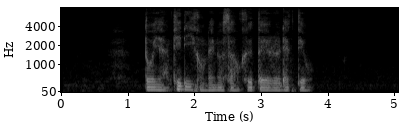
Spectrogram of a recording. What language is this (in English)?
Thai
